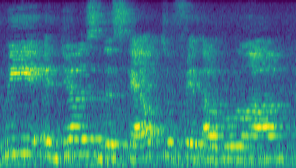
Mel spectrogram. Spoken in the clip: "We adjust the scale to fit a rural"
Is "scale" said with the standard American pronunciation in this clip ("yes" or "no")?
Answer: yes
